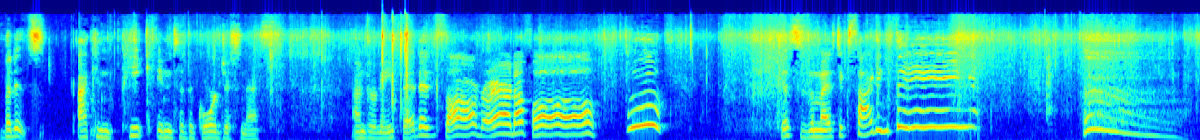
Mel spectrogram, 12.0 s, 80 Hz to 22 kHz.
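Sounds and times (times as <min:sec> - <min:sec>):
woman saying ooh: 0:06.3 - 0:06.7.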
